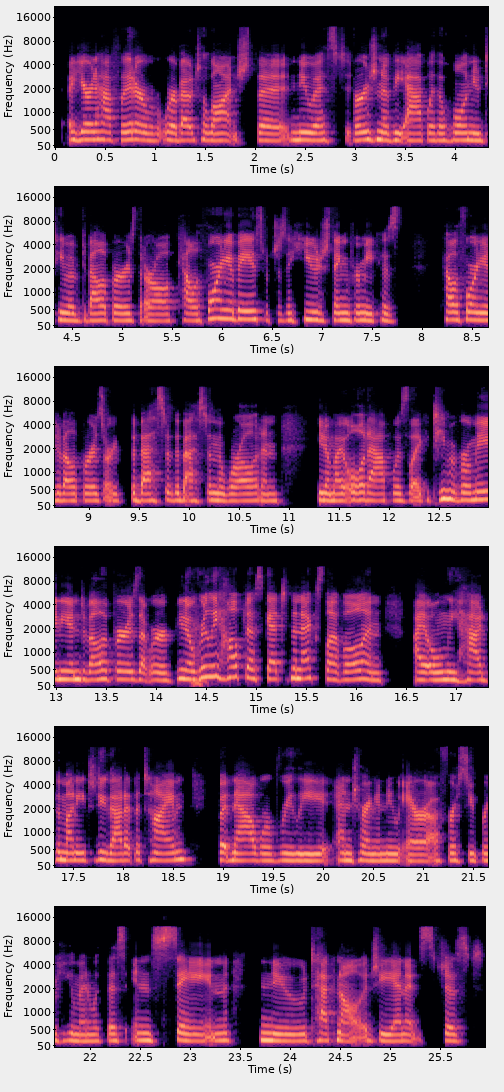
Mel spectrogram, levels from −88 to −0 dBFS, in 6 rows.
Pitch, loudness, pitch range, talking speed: 205 Hz, -20 LUFS, 195-220 Hz, 235 wpm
